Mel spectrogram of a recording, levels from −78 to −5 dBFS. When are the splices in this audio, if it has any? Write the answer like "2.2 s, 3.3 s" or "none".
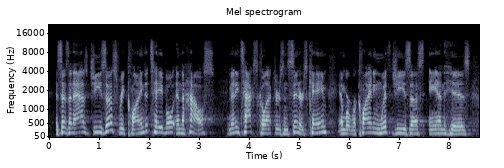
3.6 s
